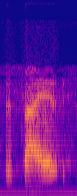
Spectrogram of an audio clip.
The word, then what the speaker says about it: satiety: How do you say that word? S-A-T-I-E-T-Y. – Satiety.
